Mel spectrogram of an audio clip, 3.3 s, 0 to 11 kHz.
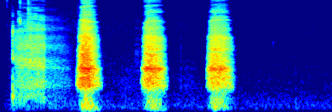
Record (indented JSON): {
  "exhalation_length": "3.3 s",
  "exhalation_amplitude": 22807,
  "exhalation_signal_mean_std_ratio": 0.34,
  "survey_phase": "beta (2021-08-13 to 2022-03-07)",
  "age": "18-44",
  "gender": "Female",
  "wearing_mask": "No",
  "symptom_cough_any": true,
  "symptom_runny_or_blocked_nose": true,
  "symptom_fatigue": true,
  "symptom_headache": true,
  "symptom_change_to_sense_of_smell_or_taste": true,
  "symptom_loss_of_taste": true,
  "symptom_onset": "3 days",
  "smoker_status": "Never smoked",
  "respiratory_condition_asthma": false,
  "respiratory_condition_other": false,
  "recruitment_source": "Test and Trace",
  "submission_delay": "2 days",
  "covid_test_result": "Positive",
  "covid_test_method": "RT-qPCR",
  "covid_ct_value": 15.4,
  "covid_ct_gene": "ORF1ab gene",
  "covid_ct_mean": 15.8,
  "covid_viral_load": "6400000 copies/ml",
  "covid_viral_load_category": "High viral load (>1M copies/ml)"
}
